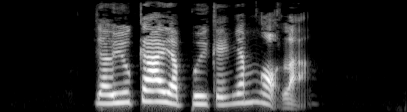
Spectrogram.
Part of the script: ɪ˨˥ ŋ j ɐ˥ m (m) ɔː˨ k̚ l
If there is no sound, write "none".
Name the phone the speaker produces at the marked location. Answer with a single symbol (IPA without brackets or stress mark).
ŋ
